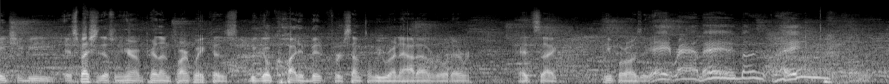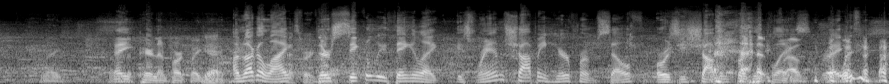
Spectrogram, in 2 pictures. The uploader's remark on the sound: On location at his sports bar.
